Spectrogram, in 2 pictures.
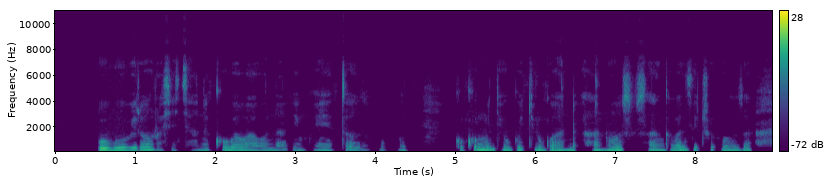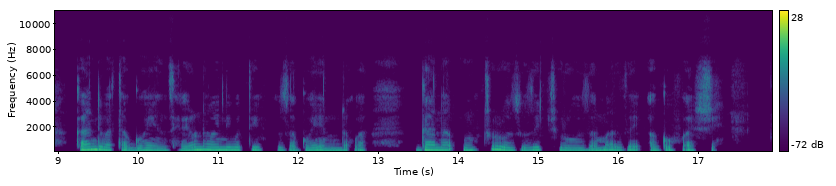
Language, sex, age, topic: Kinyarwanda, male, 25-35, finance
